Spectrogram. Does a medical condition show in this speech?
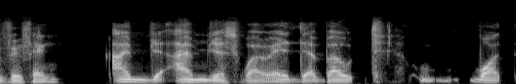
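Yes: cerebral palsy quadriplegic.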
